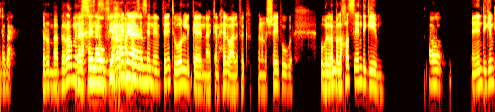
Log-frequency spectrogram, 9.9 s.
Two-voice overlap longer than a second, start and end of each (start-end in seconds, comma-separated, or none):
1.5-2.8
